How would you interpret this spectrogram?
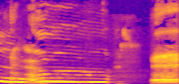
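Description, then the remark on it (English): A wolf howl sound effect marking the end of a show: a long, loud howl that holds steady and then fades, followed by a short silence before a second howl begins at the end. “The Wolf of Show End is coming.”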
